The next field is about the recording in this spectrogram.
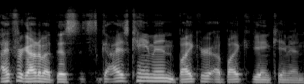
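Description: Recorded very cleanly against a silent background, a man with an American accent speaks at a fairly quick pace and medium pitch. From United States. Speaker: podcast host. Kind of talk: casual chat. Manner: halting.

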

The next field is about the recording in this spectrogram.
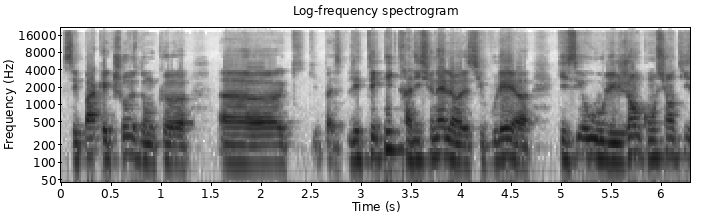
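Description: The delivery is fairly quick, its pitch varying in an ordinary way. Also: man. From France, Haute-Savoie. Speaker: neuromarketing professor. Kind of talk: interview.

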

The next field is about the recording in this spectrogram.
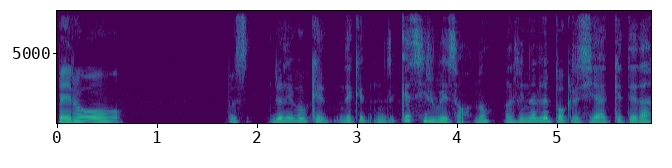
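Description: With a Mexican accent, a man speaks fairly slowly in a fairly high, dark and mellow voice that swings very widely in pitch. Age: 20s. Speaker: guest, host's friend. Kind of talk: casual chat.

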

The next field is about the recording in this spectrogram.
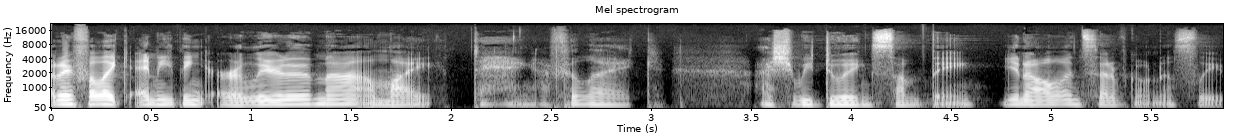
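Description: A woman talks at a fairly quick pace in a medium pitch, with a dark, mellow tone and a monotone, flat intonation. Her loudness swings widely, and the sound is dry and close with no echo. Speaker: podcast co-host. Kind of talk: casual chat.

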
